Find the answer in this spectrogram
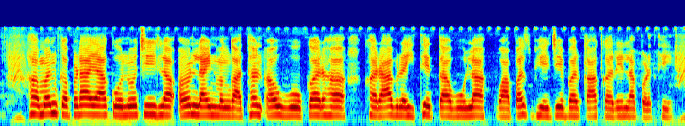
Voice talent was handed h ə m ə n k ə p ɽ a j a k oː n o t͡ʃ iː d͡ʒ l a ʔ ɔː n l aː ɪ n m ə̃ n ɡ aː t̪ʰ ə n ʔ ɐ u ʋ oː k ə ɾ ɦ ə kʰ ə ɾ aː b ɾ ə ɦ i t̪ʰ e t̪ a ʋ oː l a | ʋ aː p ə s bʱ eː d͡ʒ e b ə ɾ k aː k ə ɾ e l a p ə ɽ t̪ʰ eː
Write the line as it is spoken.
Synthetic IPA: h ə m ə n k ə p ɽ a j a k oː n o t͡ʃ iː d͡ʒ l a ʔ ɔː n l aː ɪ n m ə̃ ŋ ɡ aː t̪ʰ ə n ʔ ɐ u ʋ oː k ə ɾ ɦ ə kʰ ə ɾ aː b ɾ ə ɦ i t̪ʰ e t̪ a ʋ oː l a | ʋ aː p ə s bʱ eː d͡ʒ e b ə ɾ k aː k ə ɾ e l a p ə ɽ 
